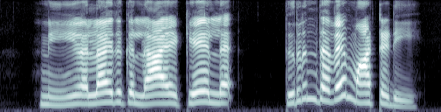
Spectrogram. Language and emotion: Tamil, angry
